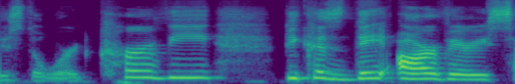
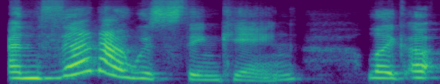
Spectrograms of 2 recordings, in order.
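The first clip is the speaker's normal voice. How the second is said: ordinary talk, nothing marked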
